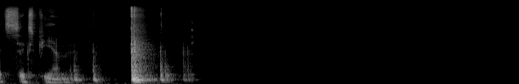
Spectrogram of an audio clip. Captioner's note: gavel bangs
